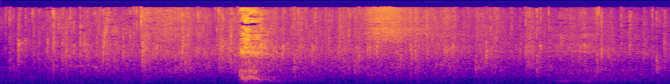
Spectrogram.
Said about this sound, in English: You believe that, give God a hand clap.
